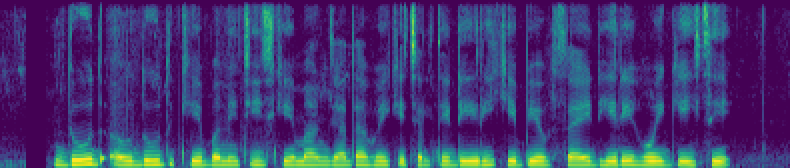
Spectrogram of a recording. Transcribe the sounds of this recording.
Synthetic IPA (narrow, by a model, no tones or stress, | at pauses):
d̪uːd̪ɔ̰ʊd̪uːd̪kʰebənet͡ʃiːd͡ʒkemãːŋɡd͡ʒjaːd̪aɦoeket͡ʃəlt̪eɖeːɾikebjəwsaːijɖʱeɾeɦoeɡəiseː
